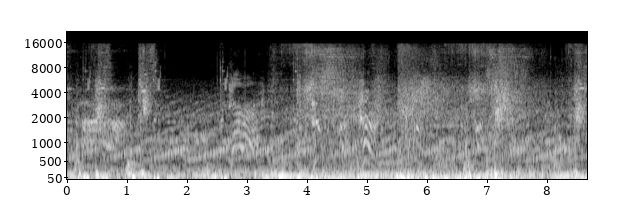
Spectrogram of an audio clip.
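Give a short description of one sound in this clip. Swords clash and magic blasts crackle in a fight.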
